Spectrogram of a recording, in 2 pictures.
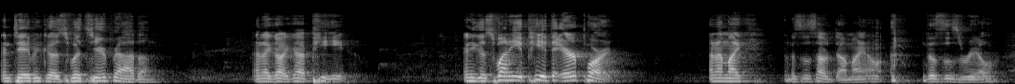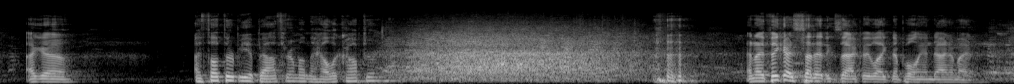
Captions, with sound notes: And David goes, "What's your problem?" And I go, "I gotta pee." And he goes, "Why didn't you pee at the airport?" And I'm like... And this is how dumb I am. This is real. I go, "I thought there'd be a bathroom on the helicopter." (audience laughing) (Nick chuckles) And I think I said it exactly like Napoleon Dynamite.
